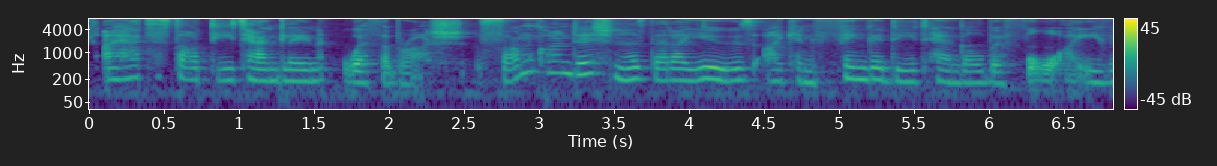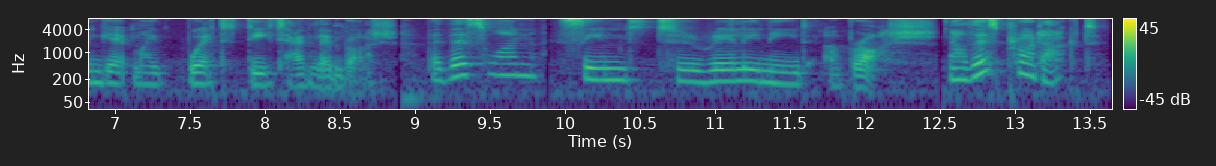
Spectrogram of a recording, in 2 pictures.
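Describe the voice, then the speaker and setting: A young adult woman from Zimbabwe chatting through a hair product review, reading the label claims aloud and slipping into soft asides. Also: mid-range voice, breathy edge. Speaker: hair care vlogger.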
